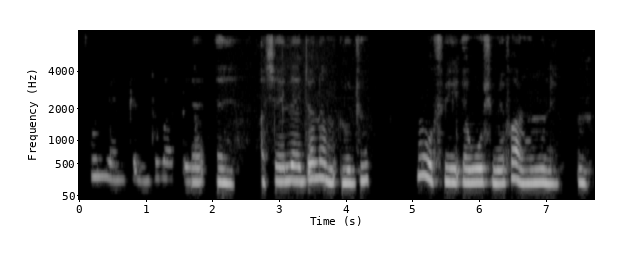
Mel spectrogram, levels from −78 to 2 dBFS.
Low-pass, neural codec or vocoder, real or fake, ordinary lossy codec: 7.2 kHz; none; real; none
